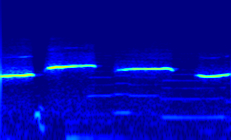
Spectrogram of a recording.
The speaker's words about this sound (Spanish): Puedes empezar así, güey, con el, con el silbido, con el eh, silbido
